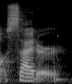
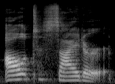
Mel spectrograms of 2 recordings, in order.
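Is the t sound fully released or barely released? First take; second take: barely released; fully released. First: The t sound is barely released. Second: The t sound is fully released. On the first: The speaker calls it right. "明显有一个不完全失去爆破的现象" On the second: The speaker calls it wrong. "我没有把它读成outsider"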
